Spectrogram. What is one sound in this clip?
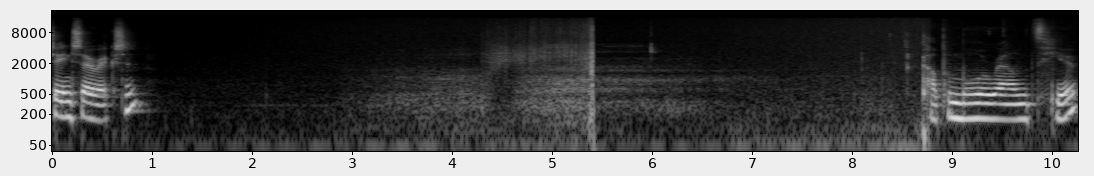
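A young woman speaks calmly and slowly nearby.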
